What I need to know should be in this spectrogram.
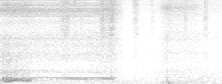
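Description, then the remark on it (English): A voice imitates a light snore: one soft, low, rumbling breath lasting about a second, fairly quiet, then trailing off into near silence. “You snore? You definitely snore.”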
